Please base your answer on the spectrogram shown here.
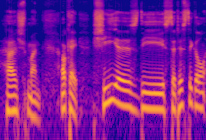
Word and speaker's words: Huisman: Did I pronounce it correctly? Huisman. Huisman.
